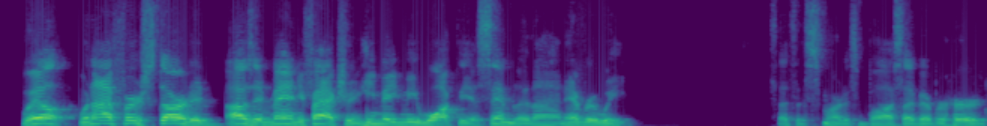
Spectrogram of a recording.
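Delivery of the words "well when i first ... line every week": put-on raised Georgia accent, American South. Retelling what a man in the audience said, in a georgia accent. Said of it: "in a Georgia accent".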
